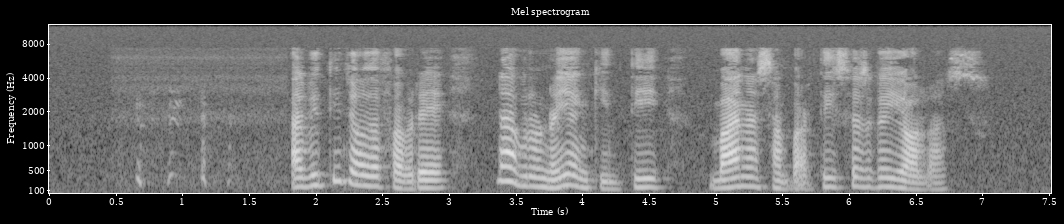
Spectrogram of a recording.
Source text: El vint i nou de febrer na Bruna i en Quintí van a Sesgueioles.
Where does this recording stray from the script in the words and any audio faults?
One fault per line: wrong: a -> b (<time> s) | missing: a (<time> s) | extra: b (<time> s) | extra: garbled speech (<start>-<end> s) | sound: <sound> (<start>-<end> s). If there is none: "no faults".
sound: cough (0.6-1.4 s)
extra: Sant Martí (5.4 s)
